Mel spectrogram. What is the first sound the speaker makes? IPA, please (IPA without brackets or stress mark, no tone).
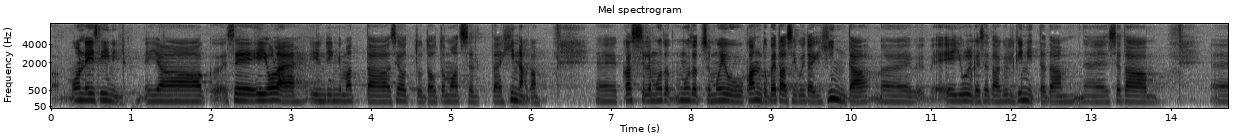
o̞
